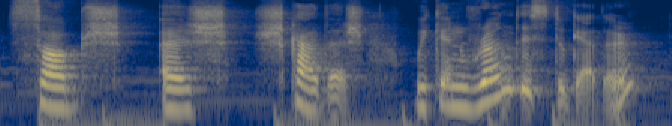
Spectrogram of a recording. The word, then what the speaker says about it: escadas: E-S-C-A. D-A-S, escadas. And you see what happens here. Sobes ends at sh. As ends at sh. And escadas starts at sh.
